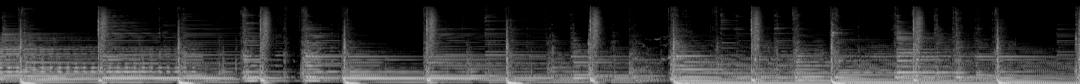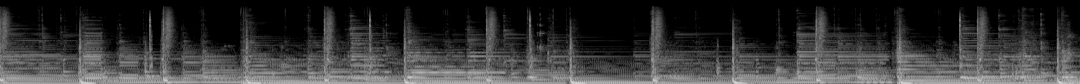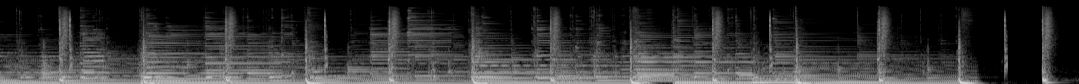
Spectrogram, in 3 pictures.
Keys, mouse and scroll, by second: 2.2-3.7 drag, 5.8 ctrl+i, 6.9 scroll up 1, 8.6-9.8 typing, 12.3-12.9 drag, 19.4 [, 19.7 [, 20.4-21.2 click, 21.2 scroll up 1, 22.2-23.5 drag, 23.6 [, 23.8 [, 24.8-27.6 drag, 27.8 scroll down 1, 29.1 space, 29.2-29.8 click, 29.6 space, 29.9 scroll down 1, 30.8 ctrl+z, 31.2 scroll up 1, 31.4 space, 31.6-32.2 click, 32.0 space, 32.2 scroll up 1.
